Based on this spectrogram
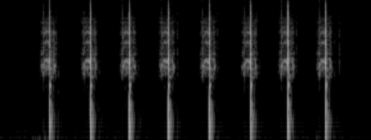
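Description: Airsoft gun firing eight sharp, snapping shots at an even pace of about two per second, each a short, crisp crack followed by silence.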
